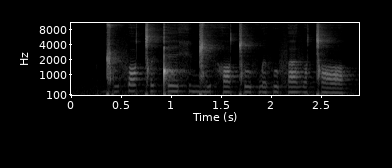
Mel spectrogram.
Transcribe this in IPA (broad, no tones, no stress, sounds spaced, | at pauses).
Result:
ɡ͡ǁ u f ɒ ǀ ɘ ǃ e x i ŋ͡ǁ i h ɒ ǀ u f w ɘ f u f a v ɒ ǀ ɒ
